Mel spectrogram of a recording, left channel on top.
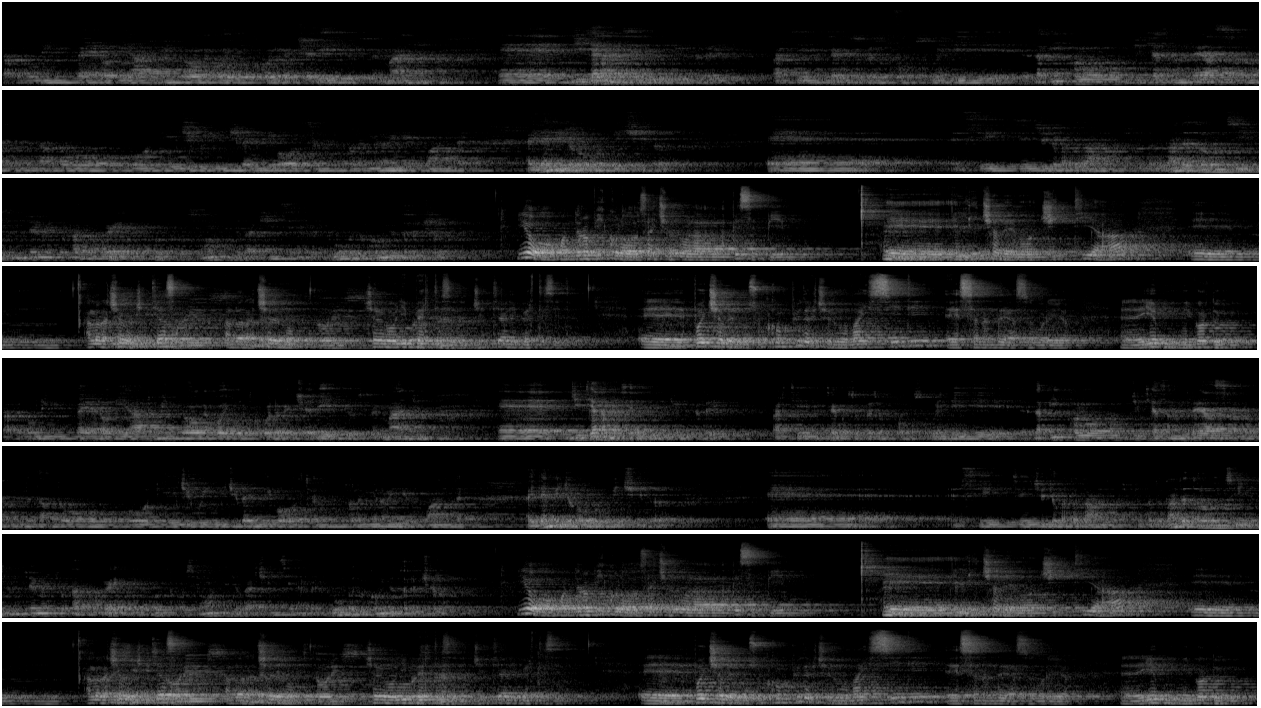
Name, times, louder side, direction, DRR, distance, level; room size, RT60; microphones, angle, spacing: voice 1, 0.0-7.2 7.7-21.4 22.0-29.6 33.9-34.1 34.7-34.8 38.8-40.4 40.8-41.3 41.8-42.2 44.3-44.4, right 1 dB, 80° right, -2 dB, 0.8 m, -40 dB
voice 2, 30.3-33.0 33.7-39.5 39.9-40.7 41.3-43.3 43.6-50.1, left 1 dB, 15° left, 2 dB, 0.6 m, -34 dB
9.0 x 6.6 x 3.0 m, 2.7 s
head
